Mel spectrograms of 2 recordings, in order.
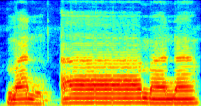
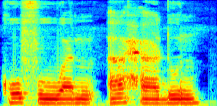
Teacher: nun mati atau tanwinnya dibaca dengan jelas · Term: izhar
